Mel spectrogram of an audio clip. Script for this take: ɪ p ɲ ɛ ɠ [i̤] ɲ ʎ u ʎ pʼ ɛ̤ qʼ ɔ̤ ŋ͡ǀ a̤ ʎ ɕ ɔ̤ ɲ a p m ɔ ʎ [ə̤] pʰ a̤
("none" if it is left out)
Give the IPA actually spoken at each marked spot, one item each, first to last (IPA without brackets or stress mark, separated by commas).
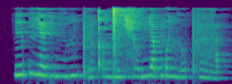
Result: i̤, ɔ̤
